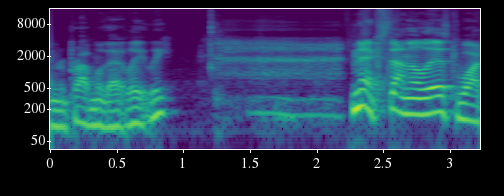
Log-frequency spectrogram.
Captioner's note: deep inhaling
